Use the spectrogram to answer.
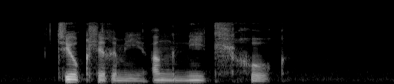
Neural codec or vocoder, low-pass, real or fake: none; 7.2 kHz; real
